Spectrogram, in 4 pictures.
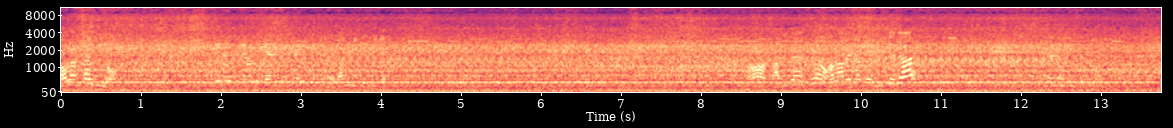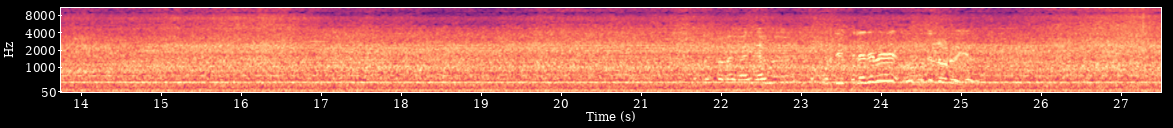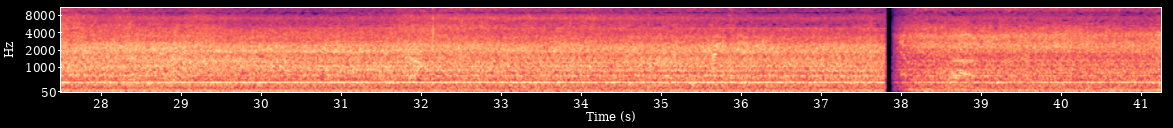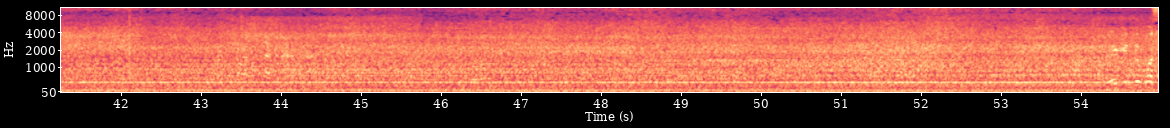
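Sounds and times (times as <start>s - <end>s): boat engine droning: 0.0s - 54.9s.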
